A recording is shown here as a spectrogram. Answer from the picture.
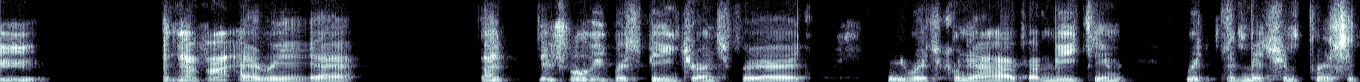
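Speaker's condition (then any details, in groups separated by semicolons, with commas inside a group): Cerebral palsy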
